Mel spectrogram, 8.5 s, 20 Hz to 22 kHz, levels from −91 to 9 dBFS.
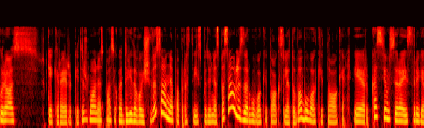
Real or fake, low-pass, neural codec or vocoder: real; 9.9 kHz; none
